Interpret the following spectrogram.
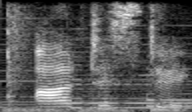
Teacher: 3 syllables, and the emphasis on second syllable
